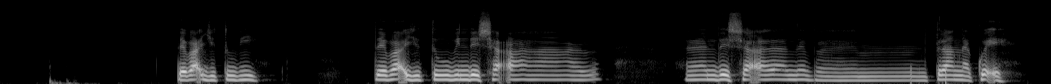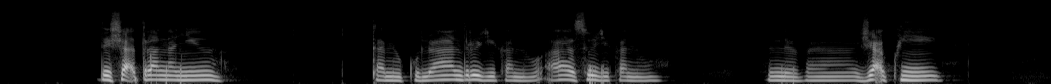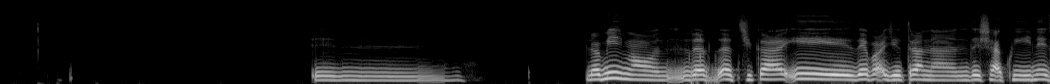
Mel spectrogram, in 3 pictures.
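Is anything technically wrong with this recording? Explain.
Yes, two things stand out.

Through the whole clip the speech sounds dull and a bit gurgly, with a grainy edge. That's likely MP2 compression at a low rate, something around 80 kbps. MPEG Layer II splits the signal into 32 sub-bands and shares out bits among them. When bits run short, the upper bands get switched off or flicker in and out, and whatever's left is quantised roughly. That's where the murky, granular texture comes from.

On top of that there are short bursts of DAB burbling at 9.11–9.46 s, 12.02–12.32 s, 16.41–16.61 s (right after "ci kanuu"), 18.33–18.45 s and 27.91–28.21 s. Each one is a brief burst of burbling over the speech. It's what weak DAB reception produces: bit errors, here a few tenths of a percent, slip past error correction into the MP2 data. Bad samples then put short blips of noise in single sub-bands, and bad scale factors make sub-bands jump in level for up to a frame.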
